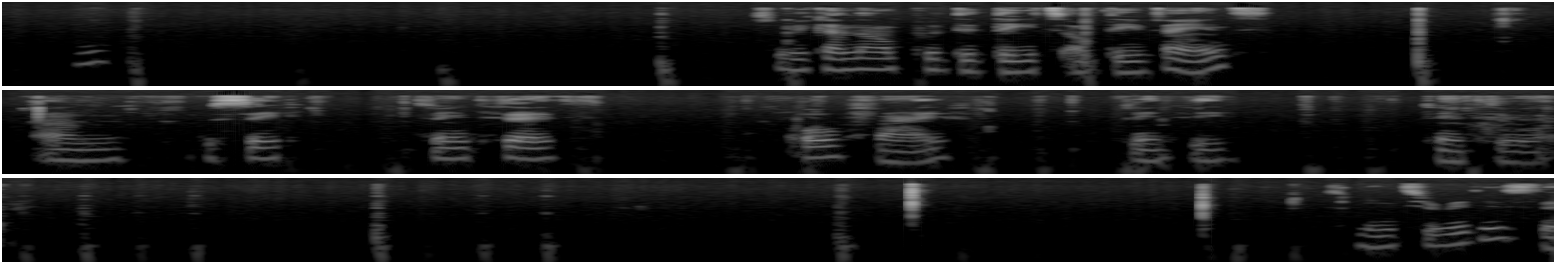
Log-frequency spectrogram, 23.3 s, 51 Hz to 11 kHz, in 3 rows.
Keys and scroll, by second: 9.1 2, 9.5 0, 10.6-14.8 typing.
